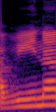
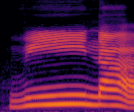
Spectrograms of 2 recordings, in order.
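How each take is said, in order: First: वीणा with a hard retroflex ṇ; correct form. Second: वीणा with dental n, "veenaa"; plain n in वीणा; wrong form. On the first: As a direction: curl the tongue for "veeṇḍaa", वीणा. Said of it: "बल्कि वीणा होता है". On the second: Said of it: "वीणा नहीं होता". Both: Shown as a demonstration.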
